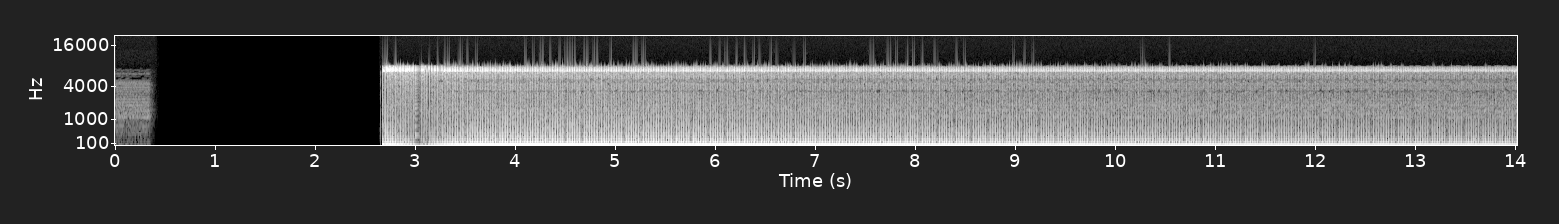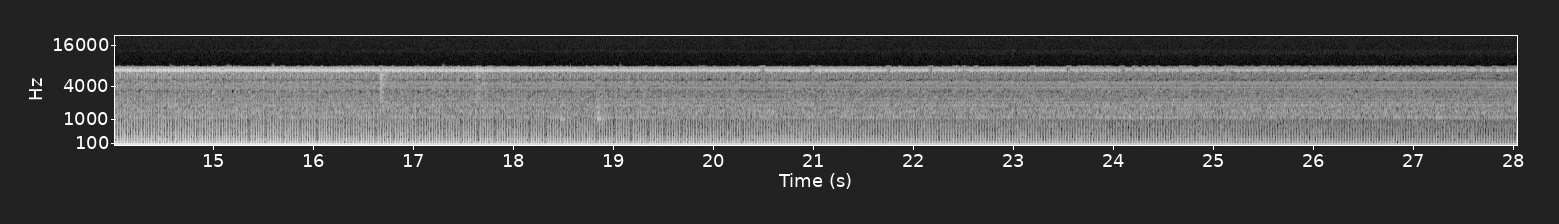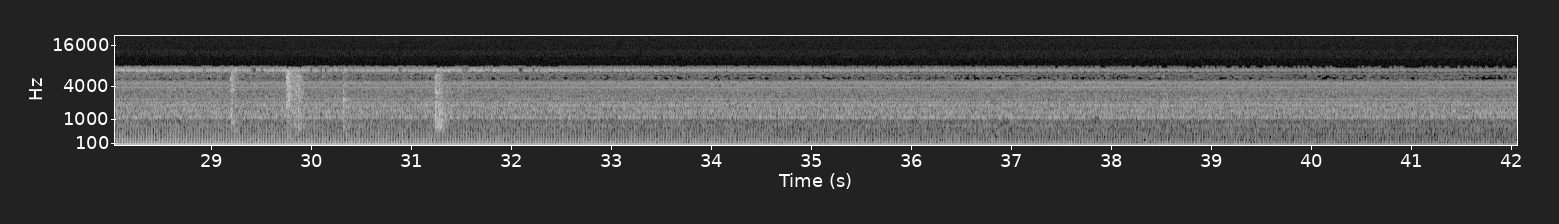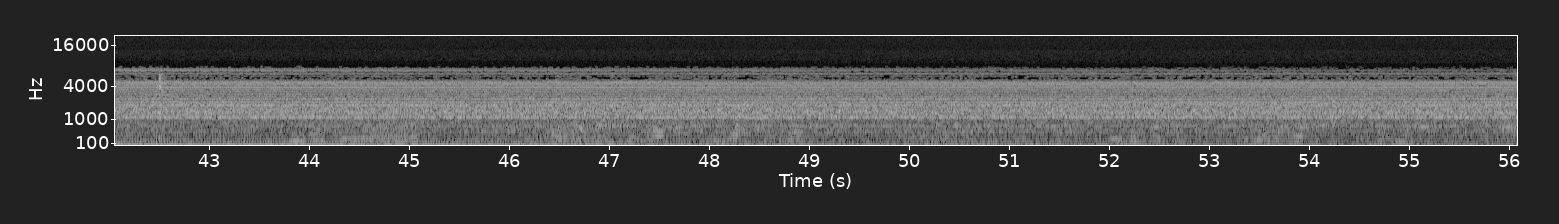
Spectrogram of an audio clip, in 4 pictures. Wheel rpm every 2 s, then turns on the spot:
0, 0, 0, 0, 0, 0, 0, 0, 0, 0, 0, 0, 0, 0, 0, 0, 0, 0, 0, 0, 0, 0, 0, 0, 0, 0, 0, 0.
none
